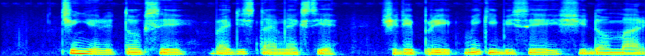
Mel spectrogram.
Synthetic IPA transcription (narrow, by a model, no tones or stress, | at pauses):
t͡ʃiɲeɾetɔkse | ba̰ɪdistã̰ɪ̃mnɛkstʰjiə | ʃidepɾemekibiseʃḭdɔ̃nmaɾḭ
